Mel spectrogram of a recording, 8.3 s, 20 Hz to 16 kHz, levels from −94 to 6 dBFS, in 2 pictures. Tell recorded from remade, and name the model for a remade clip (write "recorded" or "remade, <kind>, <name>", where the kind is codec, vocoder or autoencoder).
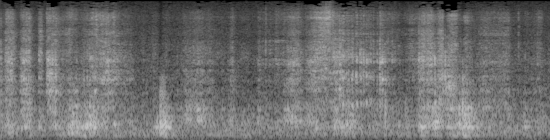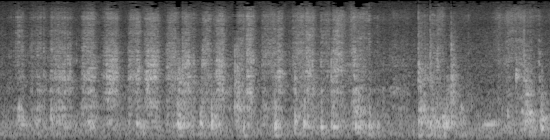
recorded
